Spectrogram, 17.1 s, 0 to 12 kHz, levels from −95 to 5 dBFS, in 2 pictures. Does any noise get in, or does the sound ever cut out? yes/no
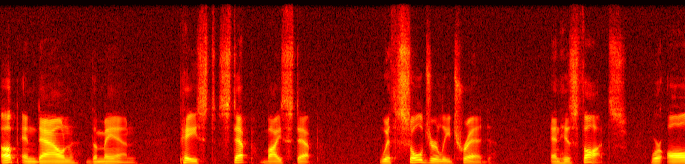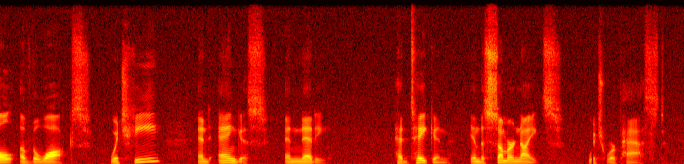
yes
